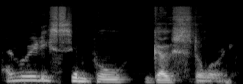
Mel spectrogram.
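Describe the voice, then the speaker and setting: A man with a slightly sore throat and husky voice chats casually to livestream viewers as host, halting and repeating his phrases. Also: medium pitch, huge pitch swings, darkish tone. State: mild sore throat, voice deeper than usual. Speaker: channel host and story writer.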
